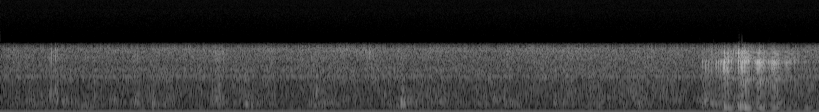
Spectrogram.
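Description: A sheep bleats once, a short call near the end, after a few quiet seconds.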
